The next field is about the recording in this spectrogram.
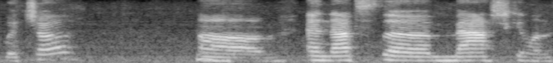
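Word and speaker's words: wicca: So, the the word wikah um actually comes from old and middle English, but it would have been pronounced witchah.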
